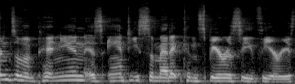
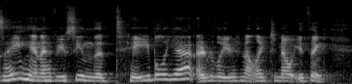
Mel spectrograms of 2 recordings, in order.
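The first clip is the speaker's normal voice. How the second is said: plain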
